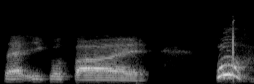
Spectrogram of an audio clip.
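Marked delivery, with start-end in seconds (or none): 2.2-2.5 excited cheer. Real, not acted. Cheering end of workout.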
